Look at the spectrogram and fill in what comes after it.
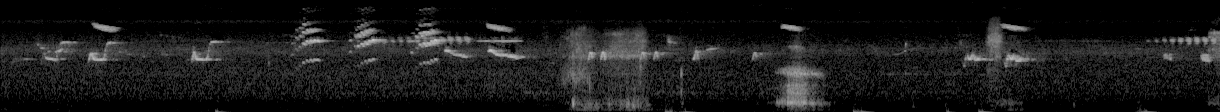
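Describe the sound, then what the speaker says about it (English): Birds sing and chirp in short, scattered phrases against near silence, with brief rustling sounds in between. "I hear them now."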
